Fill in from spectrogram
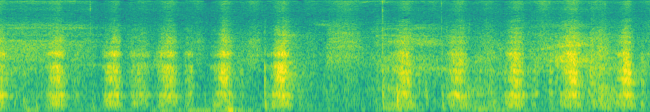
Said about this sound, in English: Your scratch, it literally sounds like a dog huffing. Sounds like Bella's big ass breathing in my ear when she's sitting in your lap.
